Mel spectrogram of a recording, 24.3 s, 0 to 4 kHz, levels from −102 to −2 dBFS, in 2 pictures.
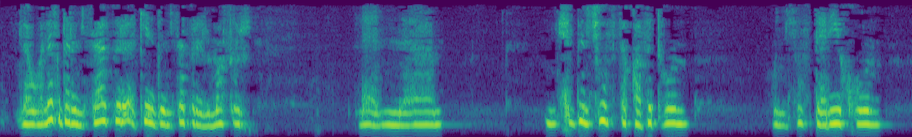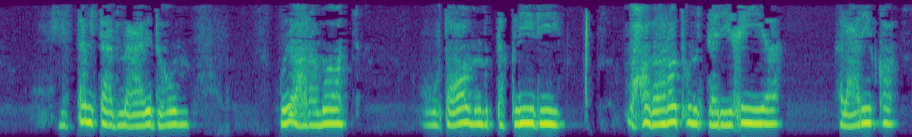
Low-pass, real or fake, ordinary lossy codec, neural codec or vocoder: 3.6 kHz; real; MP3, 16 kbps; none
